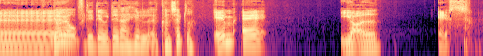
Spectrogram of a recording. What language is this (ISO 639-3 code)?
dan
